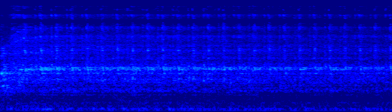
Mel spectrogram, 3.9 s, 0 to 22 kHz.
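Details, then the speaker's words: Yamaha C3 moped after fuel pump replacement, new plug, battery and oil: the new pump primes, then the engine catches and settles into an even, buzzy idle without stalling. Normal running. "That's what we wanted to hear. We did not have that happen before, so I'm going to just go ahead and hit the starter. I think we should be able to have it fire and run."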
